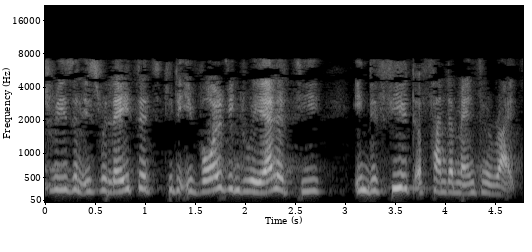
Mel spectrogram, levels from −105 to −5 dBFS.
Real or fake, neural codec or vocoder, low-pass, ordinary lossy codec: real; none; 7.2 kHz; MP3, 32 kbps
